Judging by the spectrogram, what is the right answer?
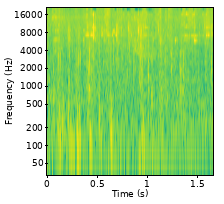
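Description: Horse hooves clip-clop in a steady trotting rhythm in Kingdom Come: Deliverance II, close and moderately loud, with a faint whinny mixed in over a busy outdoor game backdrop.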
